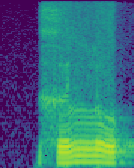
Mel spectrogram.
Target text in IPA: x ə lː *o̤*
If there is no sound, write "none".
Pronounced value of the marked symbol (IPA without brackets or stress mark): o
